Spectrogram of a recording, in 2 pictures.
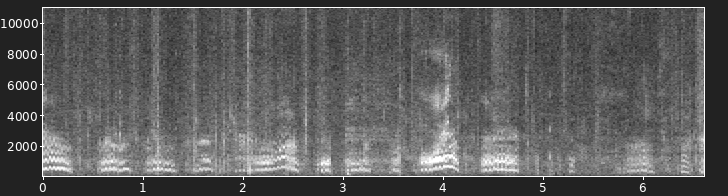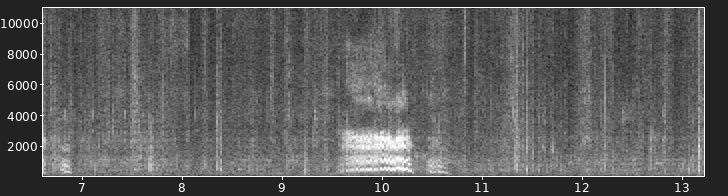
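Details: American Hairless Terrier pups, four weeks old, offspring of Rainy and Rudy, give short squeaky yelps in an uneven series, then fall quiet before one louder drawn-out whimper near the end, with faint shuffling between.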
